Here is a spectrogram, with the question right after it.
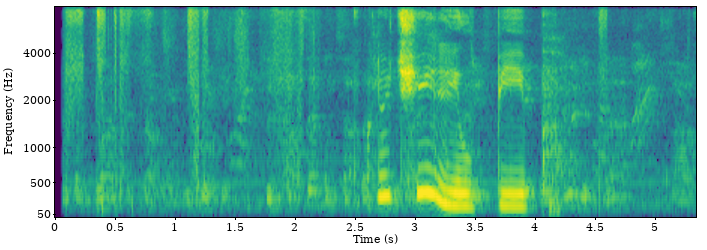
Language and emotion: Russian, sad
